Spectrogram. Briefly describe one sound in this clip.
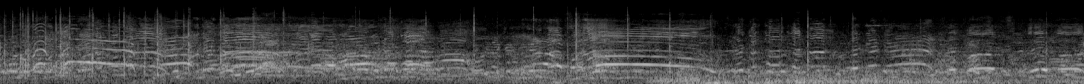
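A crowd of men cheers and shouts excitedly outdoors.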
